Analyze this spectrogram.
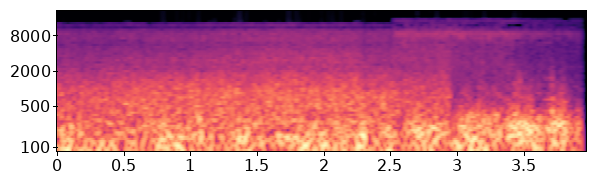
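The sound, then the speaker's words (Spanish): Roaring storm wind buffets the microphone while heavy surf crashes on the coast during Storm Herminia in Spain, a loud, continuous wash of wind and breaking waves with no voices. “Herminia se adentra en el interior peninsular y deja este lunes lluvia, viento y un total de 16 comunidades en alerta.”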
